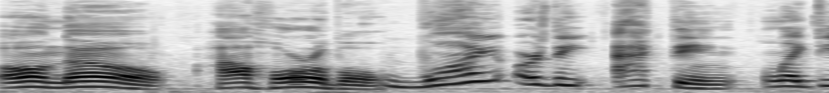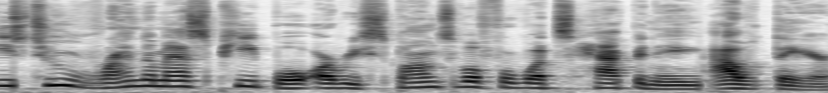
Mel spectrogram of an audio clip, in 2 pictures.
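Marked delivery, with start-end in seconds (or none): 0.0-1.9 slow, dead-flat monotone drone. Mocking Hasan Piker's reaction to a museum shooting, in a monotone. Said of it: "In the most monotone voice imaginable".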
